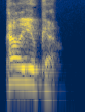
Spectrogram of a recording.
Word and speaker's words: Pagliuca: Pagliuca.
